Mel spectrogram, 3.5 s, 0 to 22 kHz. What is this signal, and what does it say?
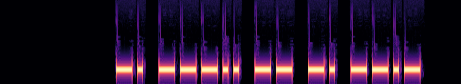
Morse code, heard as a keyed tone, about 32 wpm, 700 Hz. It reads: N8MNQ
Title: USA Call Signs - 5 Characters - 30wpm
